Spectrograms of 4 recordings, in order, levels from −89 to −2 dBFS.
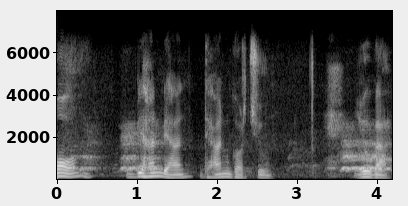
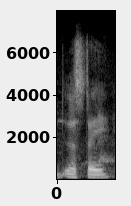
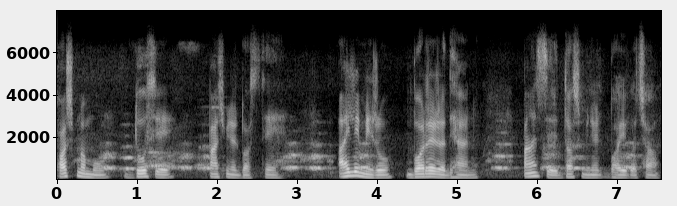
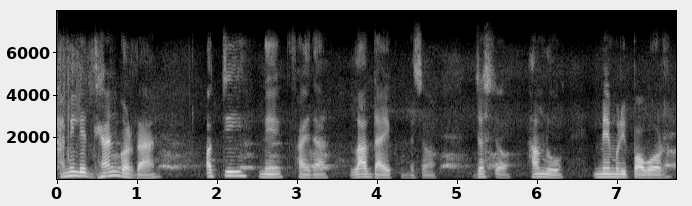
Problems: none marked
